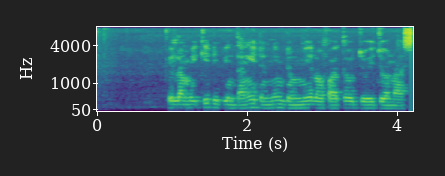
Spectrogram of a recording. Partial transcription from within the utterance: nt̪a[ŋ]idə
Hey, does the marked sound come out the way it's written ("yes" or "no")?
yes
